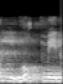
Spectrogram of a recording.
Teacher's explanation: مؤمن میں حمزہ ساکن جھٹکے سے ادا ہوتا ہے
